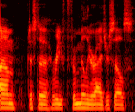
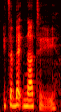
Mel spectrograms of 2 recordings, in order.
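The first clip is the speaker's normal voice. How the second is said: higher-pitched, amateur British spy impression; Austin Powers; 7 semitones higher than usual. Host performs a viewer's requested catchphrase, attempted British impression. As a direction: have a playful go at an English catchphrase accent. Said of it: "in your best Austin Powers accent".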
